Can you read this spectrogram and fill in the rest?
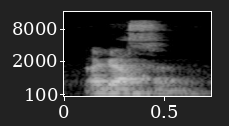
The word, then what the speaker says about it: Augustine: You guys have all heard of Augustine, or Augustine, depending on how you want to say it. It seems that Augustine's actually the correct way to say it.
